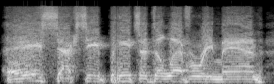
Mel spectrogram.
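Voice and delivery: hammed-up seductive woman; put-on come-hither voice; sultry customer. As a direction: play a mock porn seductress.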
